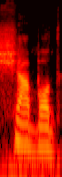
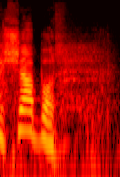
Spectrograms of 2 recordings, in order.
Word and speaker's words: Siabod: as we walk up the hill but yeah Shabad how to pronounce it first of all well it's spell s a b o d MO shabot Mo just means bare or bald in Welsh shabot is the hill so just a Bald Hill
